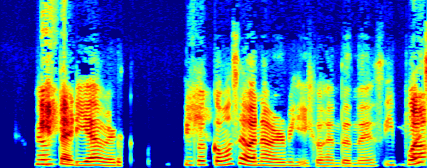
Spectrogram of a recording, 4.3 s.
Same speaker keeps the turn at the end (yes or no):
no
